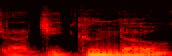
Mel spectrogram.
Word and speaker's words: Jeet Kune Do: before you were graphic designing, before all this pronounce what the martial arts was? Oh, which Jeet Kune Do?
